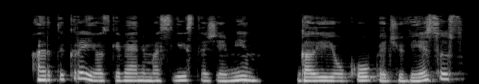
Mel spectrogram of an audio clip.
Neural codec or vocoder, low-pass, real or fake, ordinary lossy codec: vocoder, 24 kHz, 100 mel bands, Vocos; 10.8 kHz; fake; MP3, 48 kbps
